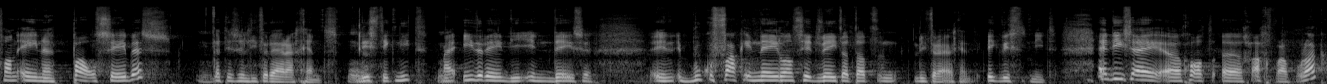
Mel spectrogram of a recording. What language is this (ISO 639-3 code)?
nld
